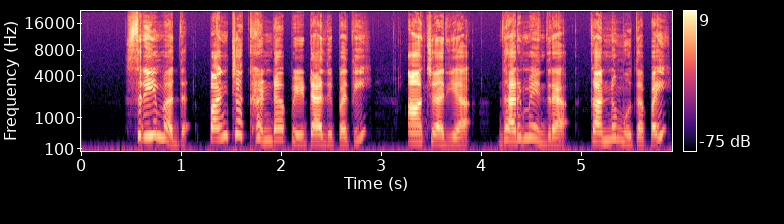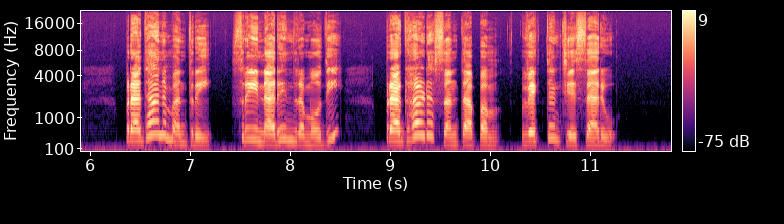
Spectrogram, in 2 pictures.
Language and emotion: Telugu, neutral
